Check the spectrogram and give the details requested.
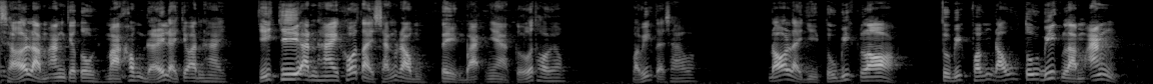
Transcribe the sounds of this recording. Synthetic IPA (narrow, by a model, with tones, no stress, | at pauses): səː˧˩laː˨˩mʔa˧nt͡ɕɔ˧t̪u˧jmaː˨˩xə˧wŋ͡mɗe˧˩la̰ː˧˨jt͡ɕɔ˧ʔa˧ŋ̟ɦaː˧j | t͡ɕi˧˩˦t͡ɕi˧əʔa˧jŋ̟ɦaː˧jxo˨˦t̪aː˨˩jsaː˧˩nzə˨˩wŋ͡mt̪i˨˩ənɓa̰ː˨˩ʔ̚ɲaː˨˩kɨ˧˩ət̪ʰo˧jhə˧wŋ͡m | ɓaː˨˩i˦˥t̚t̪a̰ː˧˨˩saː˧whə˧wŋ͡m | ɗɔ˨˦laː˨˩zi˨˩t̪u˧jɓi˦˥ət̚lɔ˧ | t̪u˧jɓi˦˥t̚fə˨˦nɗə˨˦wt̪u˧jɓi˦˥ət̚laː˨˩mʔa˧n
